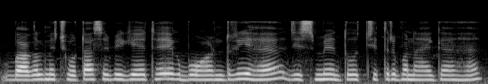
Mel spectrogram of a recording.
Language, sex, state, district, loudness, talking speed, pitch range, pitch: Hindi, female, Jharkhand, Palamu, -15 LUFS, 195 wpm, 220-235 Hz, 230 Hz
